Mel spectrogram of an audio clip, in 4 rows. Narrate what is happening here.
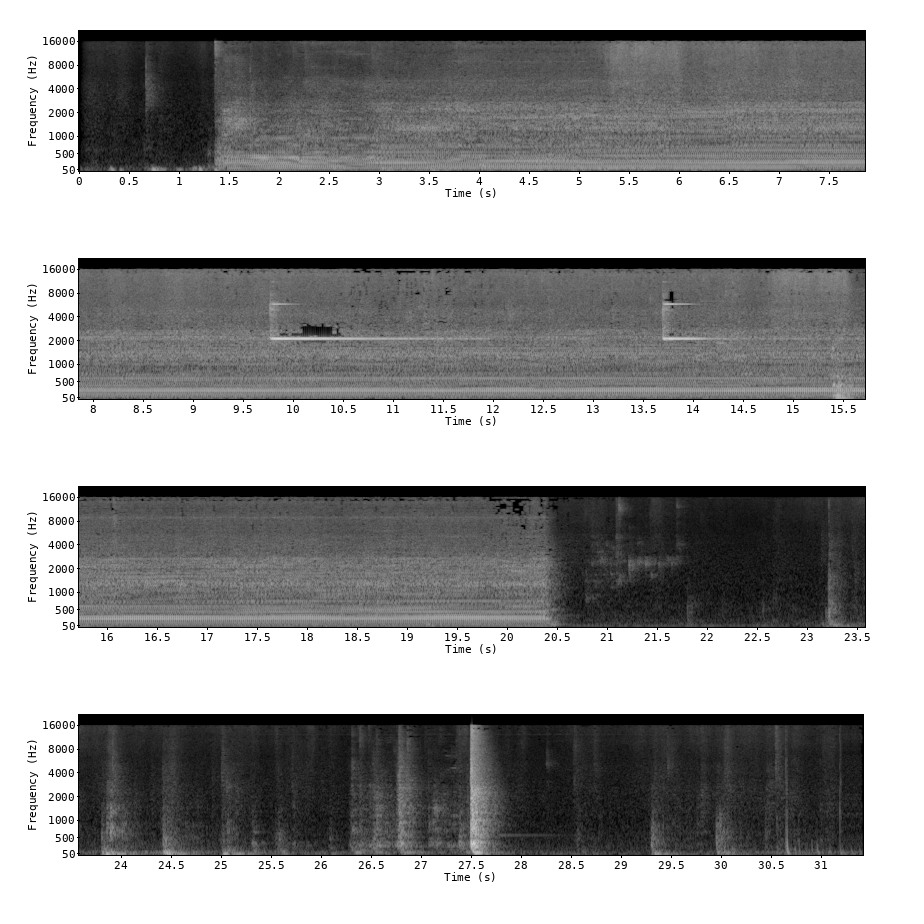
I started the coffee machine then I walked to the sink and washed my hands while washing my hands I received 2 notifications stopped washing my hands and I dried them. The coffee machine stopped so I walked to it took out the coffee pod and picked up my coffee.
